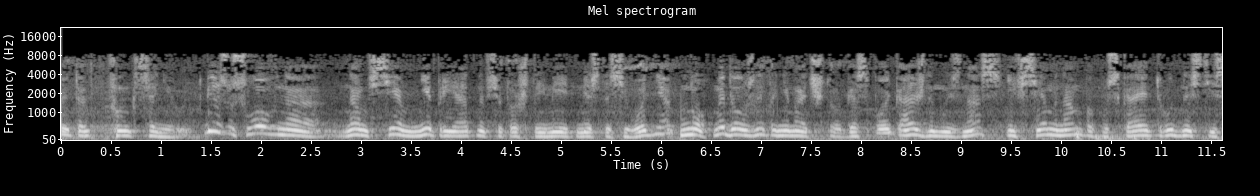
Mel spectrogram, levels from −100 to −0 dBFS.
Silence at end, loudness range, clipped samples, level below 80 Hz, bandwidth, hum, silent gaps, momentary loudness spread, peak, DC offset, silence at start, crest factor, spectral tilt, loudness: 0 s; 1 LU; under 0.1%; -44 dBFS; 8.8 kHz; none; none; 5 LU; -6 dBFS; under 0.1%; 0 s; 12 dB; -5 dB/octave; -18 LUFS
